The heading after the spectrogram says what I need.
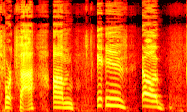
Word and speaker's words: Forza: forza games um i know i usually say forza but it's technically pronounced forza um it is uh it's it's it's ubiquitous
